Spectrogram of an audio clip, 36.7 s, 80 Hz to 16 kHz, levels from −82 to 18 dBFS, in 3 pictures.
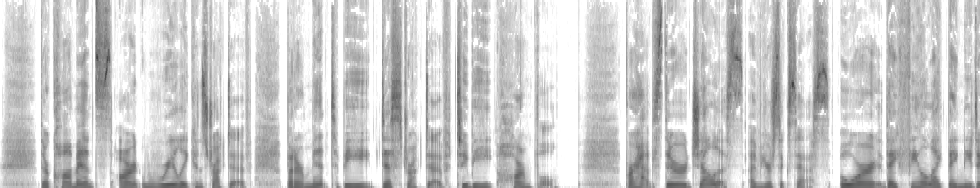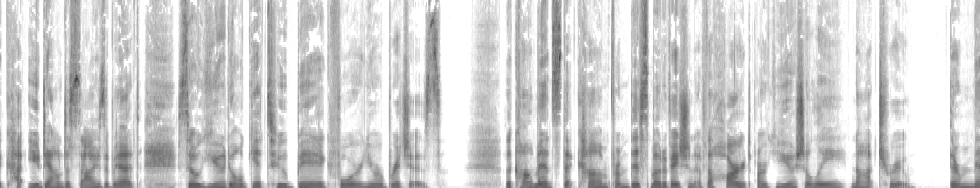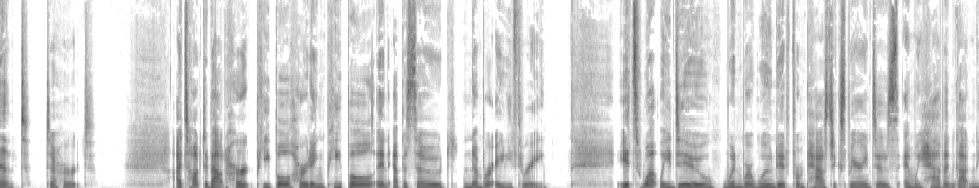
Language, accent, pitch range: English, American, 160-210 Hz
